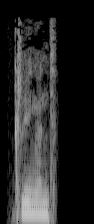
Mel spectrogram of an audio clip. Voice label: "klingend", German; adjectives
